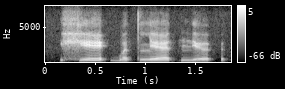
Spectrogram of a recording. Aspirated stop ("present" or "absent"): absent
